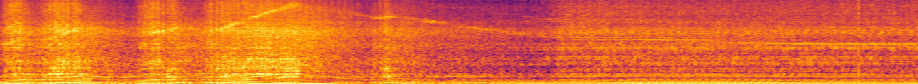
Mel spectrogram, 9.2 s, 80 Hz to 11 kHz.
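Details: Naturally aspirated Volvo 240 1976 B23E engine with a home turbo conversion revs up and down with uneven stumbling. It breaks up around 3,000 rpm, worse than before the turbo.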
